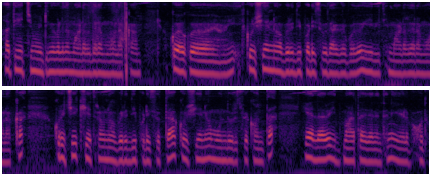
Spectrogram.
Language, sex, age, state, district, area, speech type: Kannada, male, 18-30, Karnataka, Chikkaballapur, urban, spontaneous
